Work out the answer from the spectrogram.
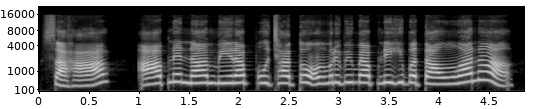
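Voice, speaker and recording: A woman's voice: very high voice, unhurried, bright, forceful tone, dry recording, clean studio sound, pitched above the performer's own voice, heavily acted. A woman voicing a flustered, simple middle-aged village man who earnestly pleads with a policeman in a storybook tale. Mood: pleading. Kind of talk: storybook voice acting.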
